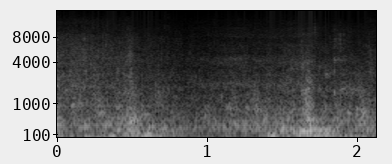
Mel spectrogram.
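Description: Wind buffeting the microphone over choppy water lapping against a small boat's hull, with a single knock at the start.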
